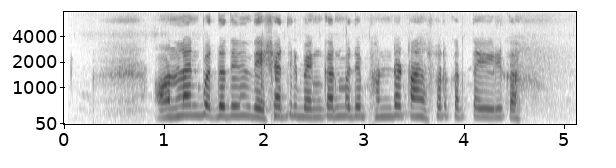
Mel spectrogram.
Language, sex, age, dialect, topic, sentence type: Marathi, male, 18-24, Northern Konkan, banking, question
